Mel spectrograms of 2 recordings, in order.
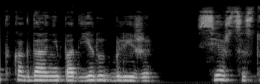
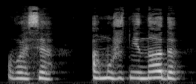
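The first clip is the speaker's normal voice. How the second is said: high, anxious pleading with husband; frightened wife's hesitant plea; horrified; 7 semitones higher than usual. Acted. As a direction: beg him timidly not to. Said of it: "в ужасе сказала жена".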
